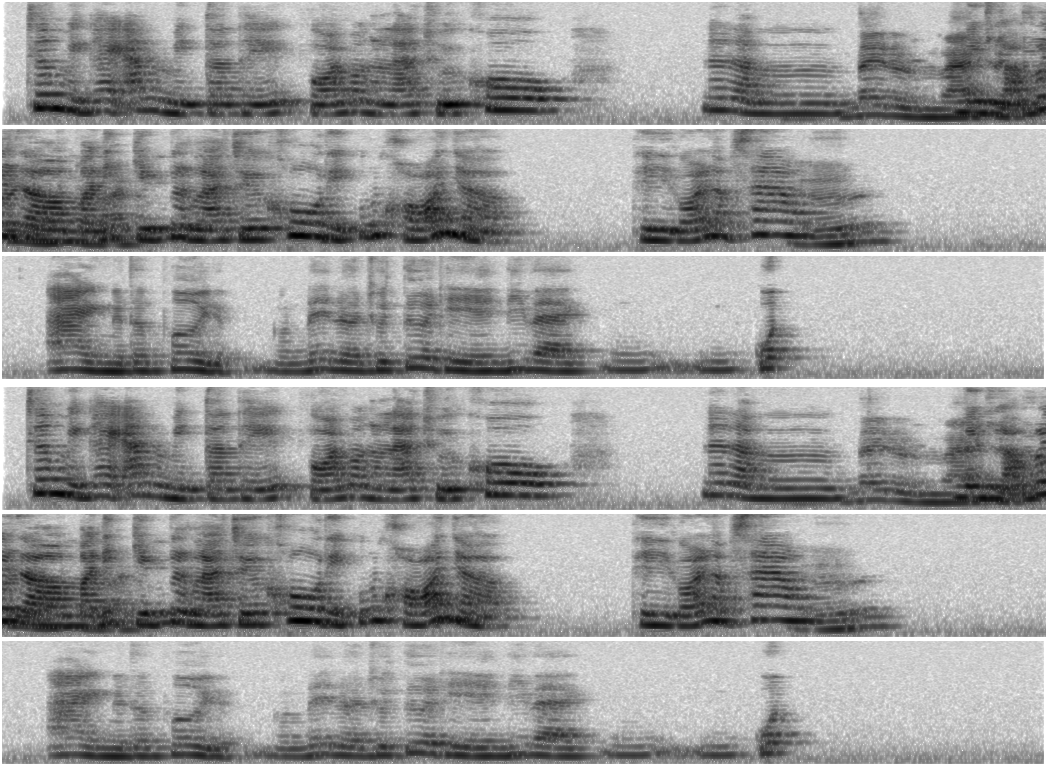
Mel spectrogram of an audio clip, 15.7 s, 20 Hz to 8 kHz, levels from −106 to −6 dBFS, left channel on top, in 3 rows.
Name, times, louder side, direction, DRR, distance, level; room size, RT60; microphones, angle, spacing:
voice 1, 0.1-2.8 3.5-4.2 4.7-7.8 8.4-9.3, equal, 30° right, 0.6 m, -17 dB
voice 2, 3.9-5.9 9.1-9.7 10.7-14.3, left 4 dB, 40° left, 0.3 m, -25 dB
2.6 x 2.1 x 2.5 m
head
